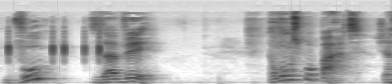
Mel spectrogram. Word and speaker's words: vous avez: Mas olha a pronúncia, vous avez. Vous avez. Você está ouvindo um som de Z, não é? Esse som é devido ao fato de fazermos aí uma ligação.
